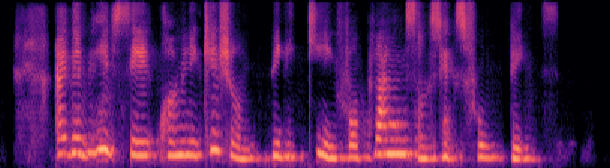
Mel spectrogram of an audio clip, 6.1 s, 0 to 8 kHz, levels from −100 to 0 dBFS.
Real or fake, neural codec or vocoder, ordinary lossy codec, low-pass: fake; codec, 16 kHz, 1 kbps, FreqCodec, smaller model; none; none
